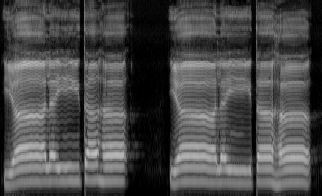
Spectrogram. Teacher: آگے بڑھیے آیت نمبر 27 یا لیتہا یا لیتہا، یا کے اوپر کھڑی زبر ہے، یا کو کھینچ کر پڑھیں گے ایک الف کے برابر، اور ہا کو بھی کھینچ کر پڑھیں گے ایک الف کے برابر، یہاں پر الف مدہ ہے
